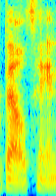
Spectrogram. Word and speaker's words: Beltane: you know, every time we do Bealtaine or Beltane, depending on how you want to pronounce it.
